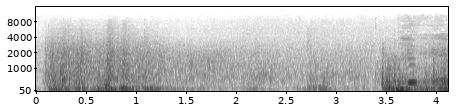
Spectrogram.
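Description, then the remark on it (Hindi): Heavy rain pours steadily on a dark night in the monsoon month of Sawan, with deep rolls of thunder rumbling at the start and again near the end, the storm loud throughout. “Madam जी बारिश देख रहे हो हैं? उसमें ये सावन की काली अंधेरी रात”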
